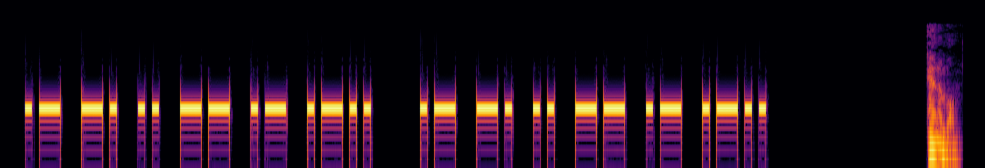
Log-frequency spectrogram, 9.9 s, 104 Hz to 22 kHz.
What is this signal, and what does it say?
Morse code, heard as a keyed tone, about 17 wpm, 700 Hz. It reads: ANIMAL ANIMAL
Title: Top 200 Words Repeated 17wpm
